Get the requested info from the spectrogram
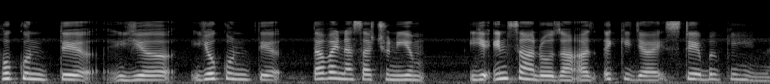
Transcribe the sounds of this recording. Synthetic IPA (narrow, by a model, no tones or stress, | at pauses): hʊkunt̪ejijokunt̪e | t̪ɐʋainɐsaːt͡ʃʰunjim | jiʔɪnsaːnɾoːzãːʔɐzəkid͡ʒaːisʈeːbəlkiɦĩn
